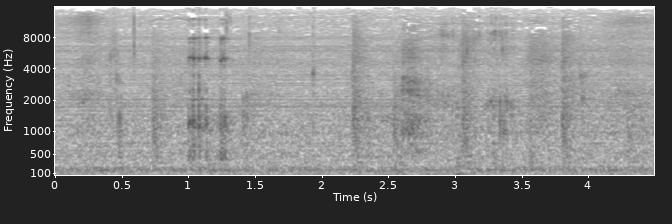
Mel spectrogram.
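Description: A cup clinks on a saucer.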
